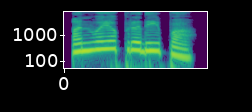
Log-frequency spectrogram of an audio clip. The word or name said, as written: ಅನ್ವಯಪ್ರದೀಪ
